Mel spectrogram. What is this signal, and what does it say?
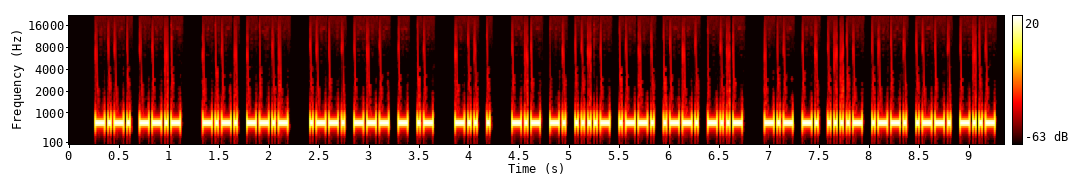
Morse code, heard as a keyed tone, about 36 wpm, 700 Hz. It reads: CQ CQ POTA DE KN4PPX KN4PPX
